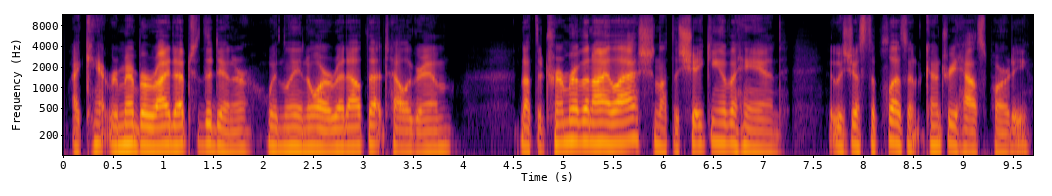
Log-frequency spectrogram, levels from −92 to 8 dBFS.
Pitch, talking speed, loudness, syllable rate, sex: 130 Hz, 205 wpm, -20 LUFS, 5.8 syllables/s, male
